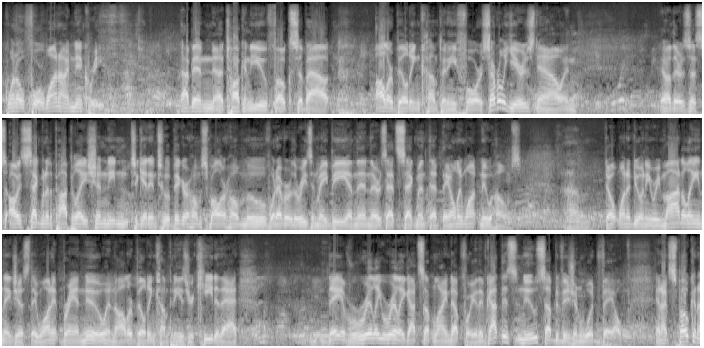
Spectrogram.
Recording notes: live at Scramblers Diner for Heroes Breakfast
